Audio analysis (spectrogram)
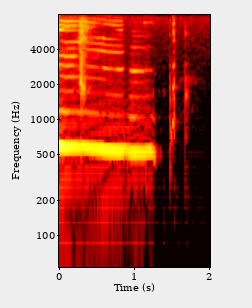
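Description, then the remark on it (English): A human voice imitates a wolf howl: one loud, steady sustained note lasting just over a second, then cut off and followed by a couple of brief, faint vocal yips. “you can't hold back my howl.”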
